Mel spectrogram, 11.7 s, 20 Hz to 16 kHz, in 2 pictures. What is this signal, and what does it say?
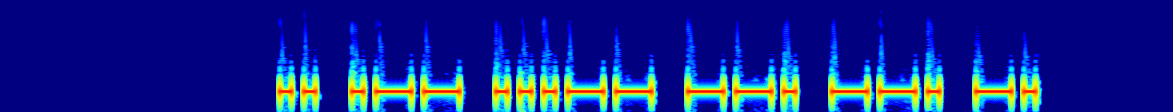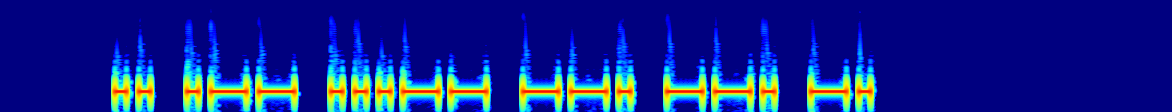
Morse code, heard as a keyed tone, about 19 wpm, 700 Hz. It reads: IW3GGN IW3GGN
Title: DXCC-100 Call Signs - 6 Characters - Repeated 2x - 20wpm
